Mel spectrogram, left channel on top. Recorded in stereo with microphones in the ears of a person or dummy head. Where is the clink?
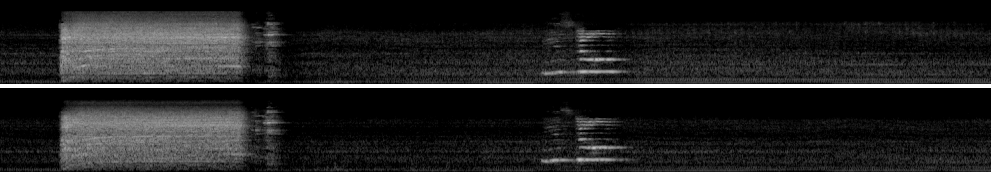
30° right (ahead or behind), 2 m.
